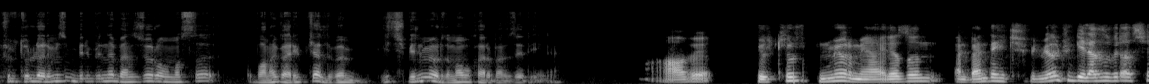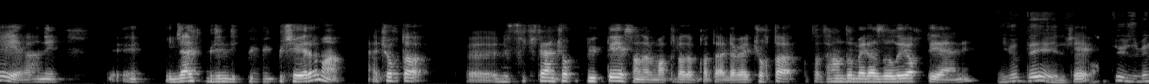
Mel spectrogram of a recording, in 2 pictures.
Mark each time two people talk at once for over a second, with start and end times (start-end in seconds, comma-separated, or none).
none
